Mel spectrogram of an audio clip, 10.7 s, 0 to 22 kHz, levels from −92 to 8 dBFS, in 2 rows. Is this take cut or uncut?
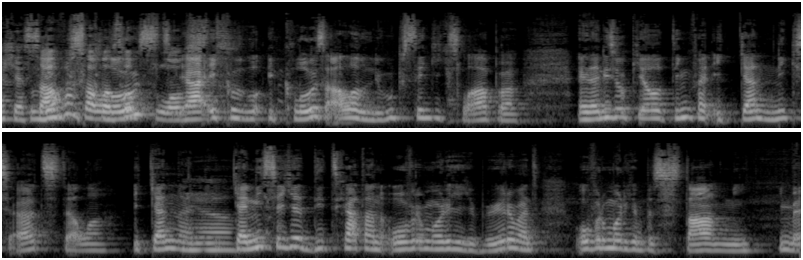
cut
